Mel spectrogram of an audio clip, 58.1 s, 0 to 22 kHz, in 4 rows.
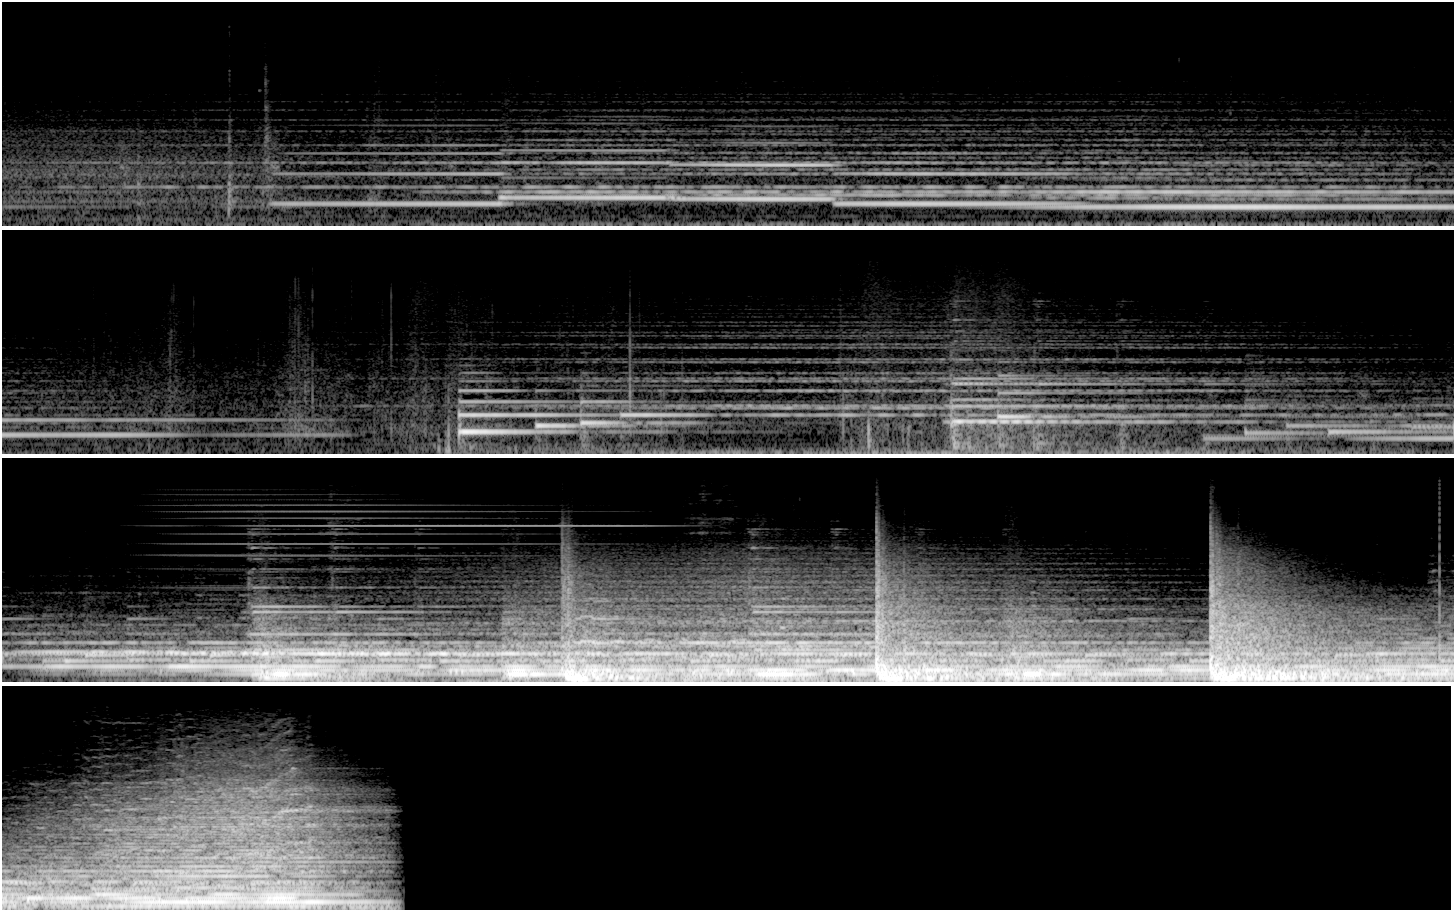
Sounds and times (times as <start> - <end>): Music: 0.0 - 47.6.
